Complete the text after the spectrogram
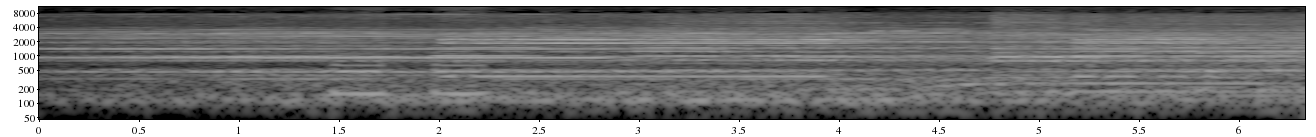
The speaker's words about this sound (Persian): این موقع شب اومدن بیرون که فقط بوق بزنه، اینم مهابات هستش.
